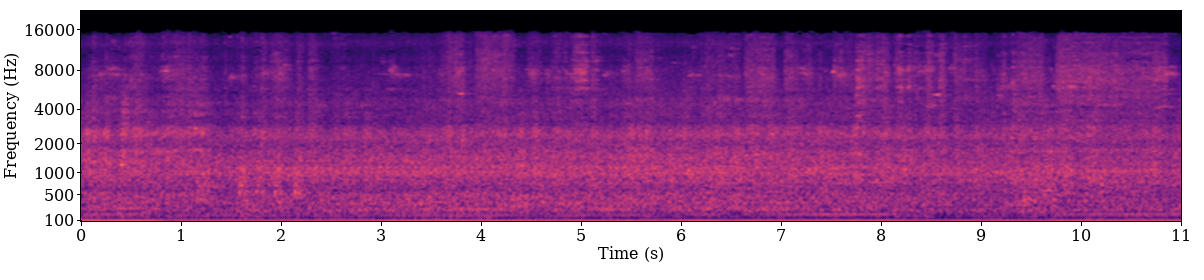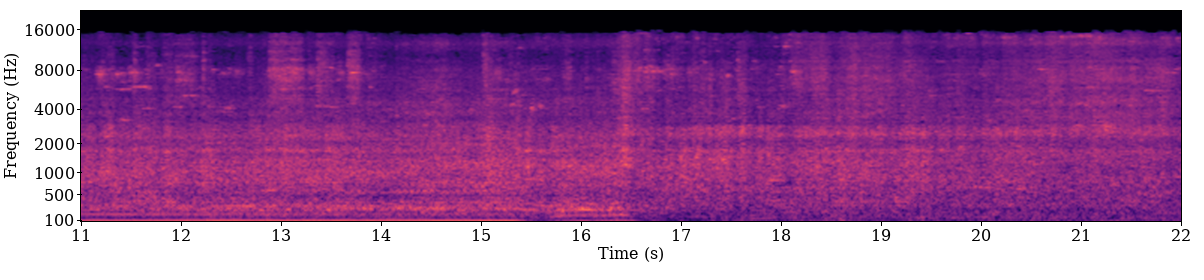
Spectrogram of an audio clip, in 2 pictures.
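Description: Rocks and dirt scrape and tumble under a bulldozer blade.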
